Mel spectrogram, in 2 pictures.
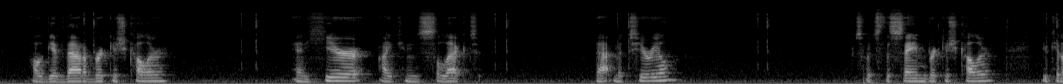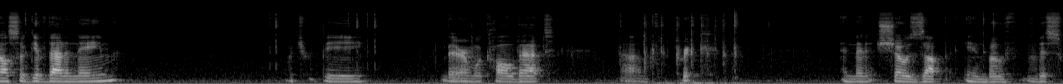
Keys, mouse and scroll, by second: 1.4 right click, 2.9 click, 5.5 click, 8.5 click, 11.1 click, 11.4 right click, 14.7 click, 14.9 click, 21.1 right click.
